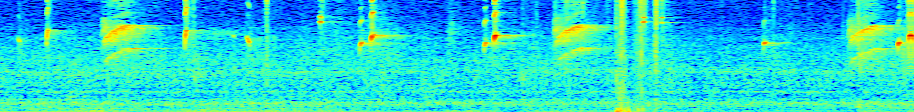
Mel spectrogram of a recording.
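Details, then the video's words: Breeding European goldfinch giving drawn-out rising slurred whistles at irregular intervals, with sharp clicks and knocks between notes over a steady low background hum. "chardonneret coupleur"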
